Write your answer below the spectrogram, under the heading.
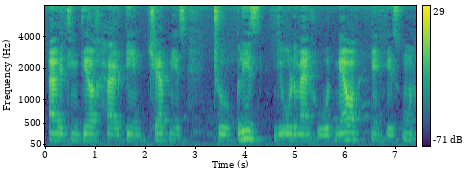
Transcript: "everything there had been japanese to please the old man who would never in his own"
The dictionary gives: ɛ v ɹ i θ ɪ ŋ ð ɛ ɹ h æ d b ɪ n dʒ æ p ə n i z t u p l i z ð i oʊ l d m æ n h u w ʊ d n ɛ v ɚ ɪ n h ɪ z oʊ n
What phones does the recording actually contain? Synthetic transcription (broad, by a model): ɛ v ɹ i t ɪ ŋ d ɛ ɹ h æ d b ɪ n tʃ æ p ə n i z t u p l i z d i oʊ l d m æ n h u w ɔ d n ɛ ʊ ɪ n h ɪ z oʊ n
